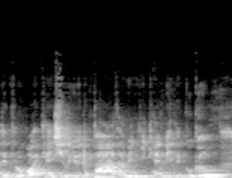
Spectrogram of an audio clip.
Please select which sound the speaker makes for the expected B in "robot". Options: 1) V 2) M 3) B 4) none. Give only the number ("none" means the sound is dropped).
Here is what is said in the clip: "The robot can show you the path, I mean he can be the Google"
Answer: 4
